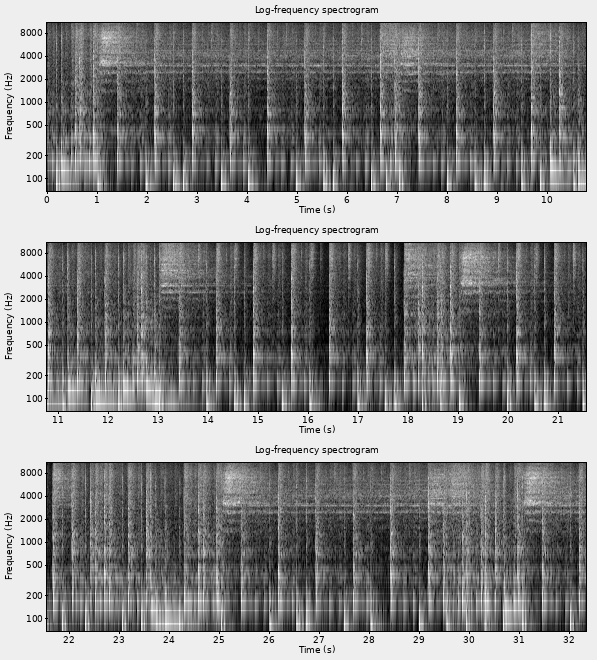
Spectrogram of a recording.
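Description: Sakae Trilogy acoustic drum kit with a brass snare and Zildjian K cymbals, played continuously: a groove that runs into fast fills around the toms, snare and kick, with crash cymbal hits returning every few seconds.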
